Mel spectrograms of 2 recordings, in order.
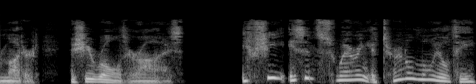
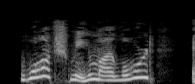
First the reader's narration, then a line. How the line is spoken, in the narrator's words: Anodyne cried out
